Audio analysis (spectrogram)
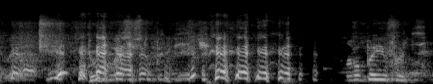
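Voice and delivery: high-pitched pretend tirade through laughter; mock angry yelling. Angry Red Cross leader berating underlings, hammed-up and laughing. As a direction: play the furious boss, laughing as you go. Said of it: "command them and yell at them".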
